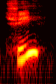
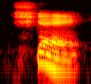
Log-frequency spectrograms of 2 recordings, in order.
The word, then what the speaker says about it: Che: I think it's pronounced Chi? – Che. – Che? – Che. – Che. – Che. – Okay.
